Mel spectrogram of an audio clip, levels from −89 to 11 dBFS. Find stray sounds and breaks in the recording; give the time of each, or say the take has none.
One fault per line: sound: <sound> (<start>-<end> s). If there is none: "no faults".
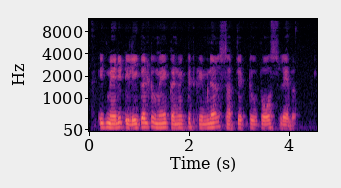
no faults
